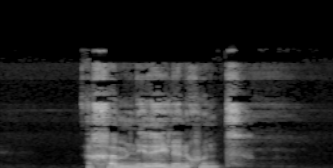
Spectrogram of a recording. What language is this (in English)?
Kabyle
